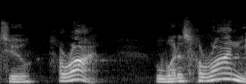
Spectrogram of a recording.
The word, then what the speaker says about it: Haran: It's actually pronounced Haran, something like that, but uh, we'll just stick with Haran.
